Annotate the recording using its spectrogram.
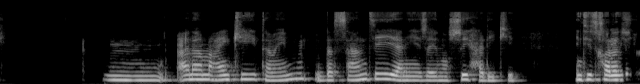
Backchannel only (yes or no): yes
